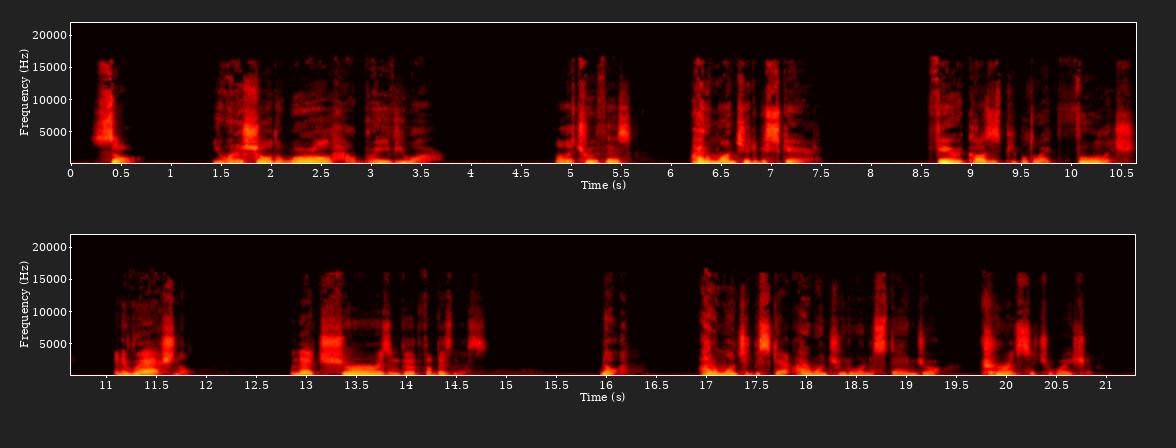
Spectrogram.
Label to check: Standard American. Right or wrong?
Right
